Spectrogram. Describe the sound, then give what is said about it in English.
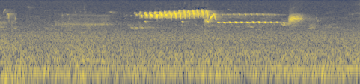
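A northern parula sings a rapid, buzzy trill that runs for about a second and ends in one sharp, clipped zeet. The song is close and clear over a steady outdoor hiss. “That was a northern perula, it's right in front of me. That rapid trill ending in a zeet.”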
